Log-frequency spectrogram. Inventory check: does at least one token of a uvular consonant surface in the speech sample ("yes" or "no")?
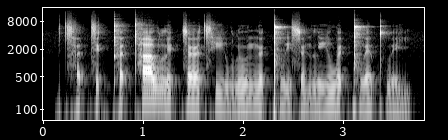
no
